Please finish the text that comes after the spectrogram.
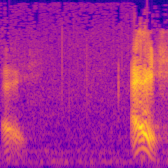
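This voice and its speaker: An actor playing a tough, slangy, commanding man in 1930s radio drama style, curt and emphatic. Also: extremely slow. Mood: urgent, commanding. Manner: curt, hard-boiled, emphatic. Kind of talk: 1930s American radio acting. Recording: muffled lo-fi 1930s radio broadcast.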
